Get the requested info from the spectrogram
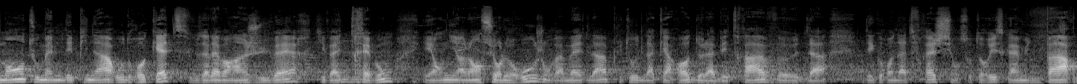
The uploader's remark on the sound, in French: A l’occasion du Salon planète durable, parc des expositions de la porte de Versailles à Paris. Nous vous proposons d’écouter l’enregistrement que nous avons fait lors du salon planète durable en Avril 2011.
